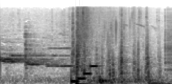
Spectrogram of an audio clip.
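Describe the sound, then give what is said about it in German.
A water balloon bursts on the ground in front of a house with a single heavy, splashy thunk. A brief tonal lead-in comes first, and a short run of stepped rising tones sounds with the impact. “jemand hat gerade eine Wasserbombe nach mir geworfen. Direkt vor unserem Haus.”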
